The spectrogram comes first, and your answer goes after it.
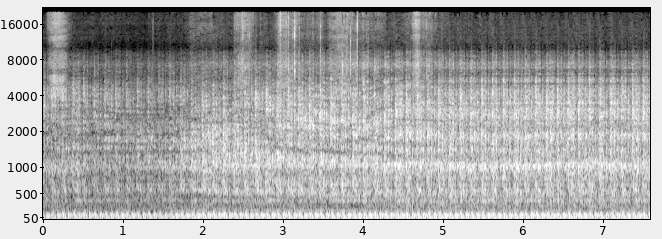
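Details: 1996 Ford 7.3 Powerstroke diesel, 292k, on a cold start at 18°F. It has loud, heavy clatter with an uneven knock about 220 a minute and smokes until warm; it runs fine warm. Owner suspects misfiring or bad injectors; new o-rings and cups 1600 mi ago.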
